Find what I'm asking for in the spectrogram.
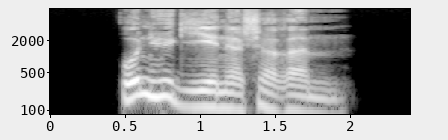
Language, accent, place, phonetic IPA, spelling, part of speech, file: German, Germany, Berlin, [ˈʊnhyˌɡi̯eːnɪʃəʁəm], unhygienischerem, adjective, De-unhygienischerem.ogg
- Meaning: strong dative masculine/neuter singular comparative degree of unhygienisch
